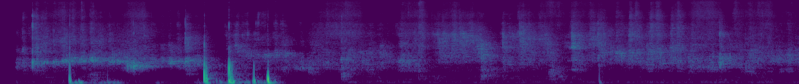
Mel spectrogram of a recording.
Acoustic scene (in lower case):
restroom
